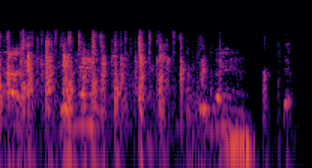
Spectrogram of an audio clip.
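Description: Congregation clapping in a rapid, uneven patter, with a few voices calling out among the claps. It fades out about three and a half seconds in.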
